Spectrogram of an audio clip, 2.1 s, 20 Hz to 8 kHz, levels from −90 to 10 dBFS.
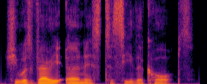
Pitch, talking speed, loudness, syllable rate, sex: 95 Hz, 230 wpm, -19 LUFS, 6.0 syllables/s, male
